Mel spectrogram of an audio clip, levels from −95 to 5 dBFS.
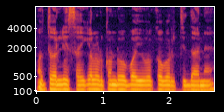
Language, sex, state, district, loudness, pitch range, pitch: Kannada, male, Karnataka, Koppal, -15 LUFS, 120-125 Hz, 120 Hz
